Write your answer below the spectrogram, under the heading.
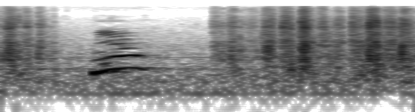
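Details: A pet cat named Leo, described as a mute kitty, coaxed to meow indoors: one short, rising-then-falling tonal meow, with human voices before and after.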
